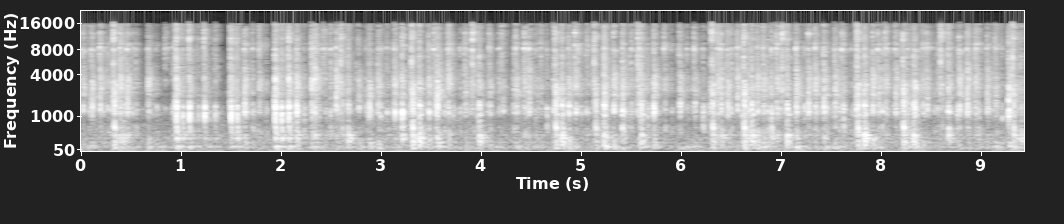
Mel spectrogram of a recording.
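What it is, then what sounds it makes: Plastic mechanical keyboard with clicky switches. Fingertips type steadily on the keycaps of a black plastic mechanical keyboard fitted with clicky Cherry MX Blue switches. The result is a rapid, continuous stream of sharp, bright clicks that decay almost instantly, with little low end and brief gaps between bursts of keystrokes.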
